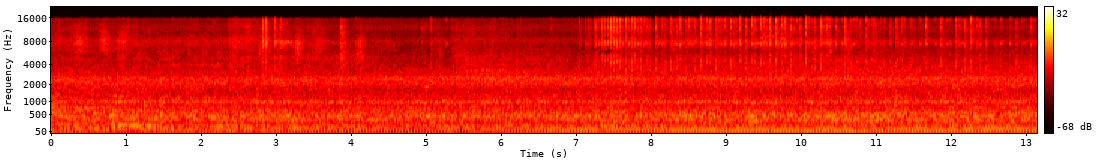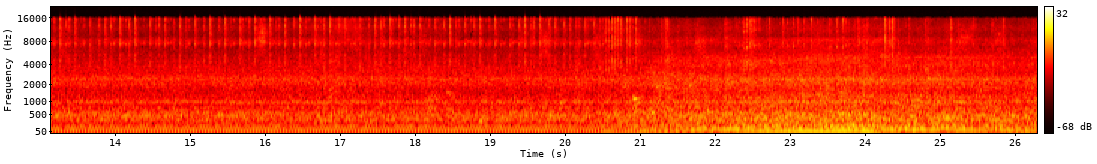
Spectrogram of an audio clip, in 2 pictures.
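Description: A bus rattles and hums as it drives along.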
